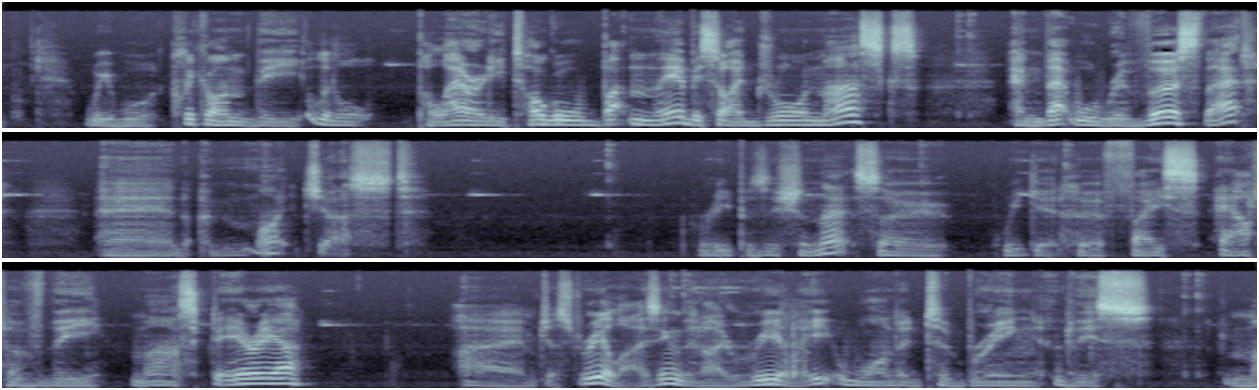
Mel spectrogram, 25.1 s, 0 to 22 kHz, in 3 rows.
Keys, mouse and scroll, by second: 6.4 click, 10.2-12.6 drag, 14.5-15.6 drag, 21.2 click, 24.6 ctrl+click.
